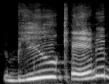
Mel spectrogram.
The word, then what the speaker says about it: Buchanan: Buchanan. That's how you say that word. – Yes, Buchanan.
